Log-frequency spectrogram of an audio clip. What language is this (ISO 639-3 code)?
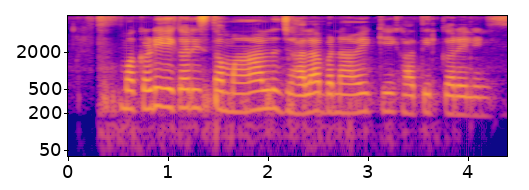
bho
